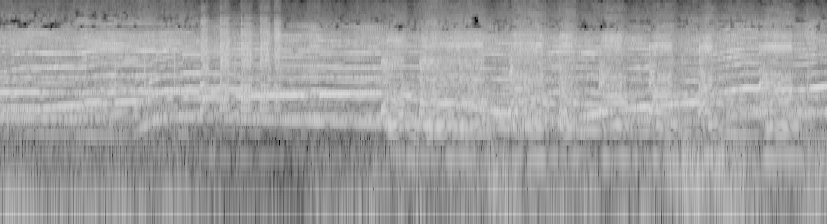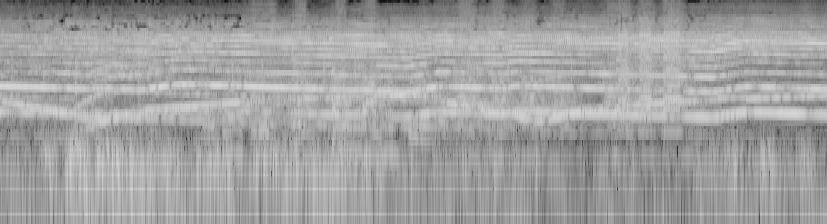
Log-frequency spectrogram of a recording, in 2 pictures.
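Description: An antique fire engine siren wails repeatedly in rising and falling sweeps during a Fourth of July parade in Wakefield, loud and close, with crowd noise and scattered voices around it.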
